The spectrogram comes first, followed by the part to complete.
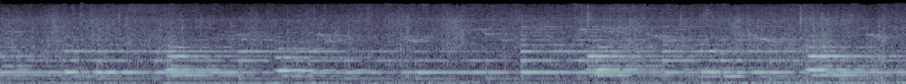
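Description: Documentary score: soft held chords on one steady low note, with new notes coming in above it about once a second.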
